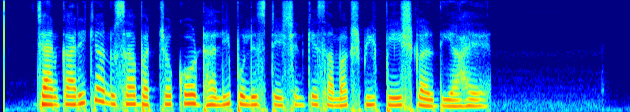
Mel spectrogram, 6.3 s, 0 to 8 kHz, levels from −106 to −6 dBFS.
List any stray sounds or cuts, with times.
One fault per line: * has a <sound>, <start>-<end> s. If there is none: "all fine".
all fine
